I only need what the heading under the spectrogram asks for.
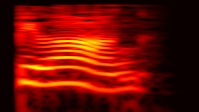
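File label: "belong", US English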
